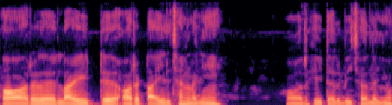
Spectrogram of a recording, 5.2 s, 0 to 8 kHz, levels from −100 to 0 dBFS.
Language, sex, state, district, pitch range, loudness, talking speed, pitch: Garhwali, male, Uttarakhand, Tehri Garhwal, 105-110 Hz, -19 LUFS, 125 wpm, 110 Hz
